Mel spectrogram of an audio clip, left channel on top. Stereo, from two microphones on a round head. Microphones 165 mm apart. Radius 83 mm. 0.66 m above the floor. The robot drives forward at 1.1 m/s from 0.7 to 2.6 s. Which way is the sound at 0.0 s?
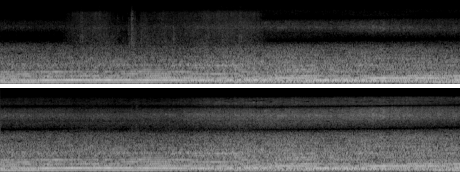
75° right (ahead or behind).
